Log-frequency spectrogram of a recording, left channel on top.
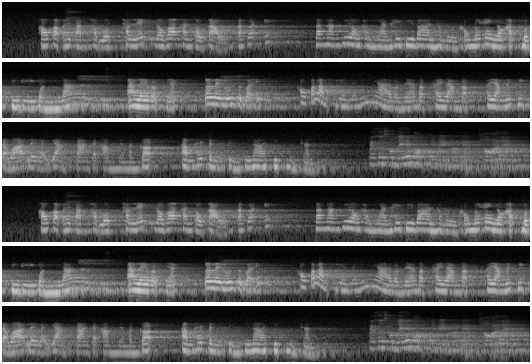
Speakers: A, on the right; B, in the centre.
A: เขากลับให้ตักขับรถคันเล็กแล้วก็คันเก่าๆตักก็เอ๊ะ
B: เอ่า
A: ทั้งทั้งที่เราทำงานให้ที่บ้านทำไมเขาไม่ให้เราขับรถดีๆกว่านี้นะ
B: อืม
A: อะไรแบบเนี้ยก็เลยรู้สึกว่าเอ๊ะเขาก็ลำเอียงนะเนี่ยแบบเนี้ยแบบพยายามแบบพยายามไม่คิดแต่ว่าหลายๆอย่างการกระทำเนี่ยมันก็
B: อืม
A: ทำให้เป็นสิ่งที่น่าคิดเหมือนกัน
B: แต่คือเขาไม่ได้บอกใช่ไหมว่าแบบเพราะอะไร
